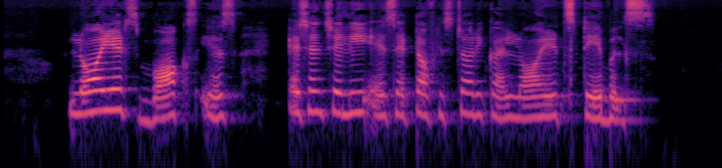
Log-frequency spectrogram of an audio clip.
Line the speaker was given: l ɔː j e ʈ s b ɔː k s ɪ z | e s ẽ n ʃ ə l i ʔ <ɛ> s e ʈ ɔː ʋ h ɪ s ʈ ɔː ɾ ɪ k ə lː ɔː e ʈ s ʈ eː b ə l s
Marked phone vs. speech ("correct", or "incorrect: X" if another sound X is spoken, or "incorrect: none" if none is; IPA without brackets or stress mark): incorrect: e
